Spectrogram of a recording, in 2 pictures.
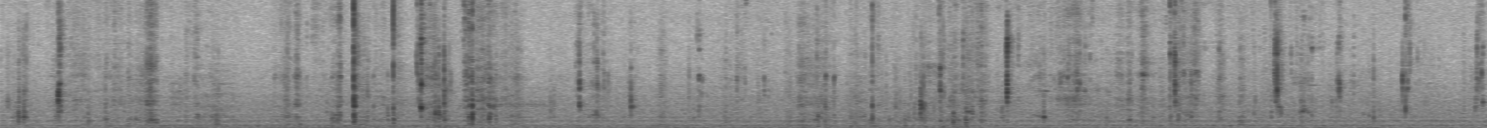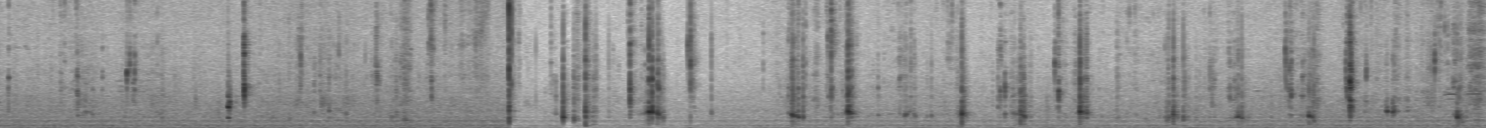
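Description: Close-up chewing and biting of Cadbury Dairy Milk chocolate, with many small sharp crunching clicks. A steady low background hum underneath stops about two-thirds of the way through, after which the crunches stand out more clearly.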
